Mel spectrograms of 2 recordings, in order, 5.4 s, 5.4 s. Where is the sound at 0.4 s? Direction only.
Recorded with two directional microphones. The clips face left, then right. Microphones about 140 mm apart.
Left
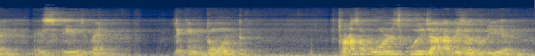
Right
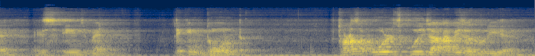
20° left (ahead or behind).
